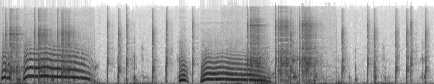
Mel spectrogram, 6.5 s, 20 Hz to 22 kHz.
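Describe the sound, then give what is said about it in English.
Drawn-out owl hoots ring out, broken by a short squawk, while five owls scratch at a window at the same time, sharp scattered tapping and scratching clicks pattering irregularly throughout against the glass. “And later they're woken up by 5 owls simultaneously scratching at the window.”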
